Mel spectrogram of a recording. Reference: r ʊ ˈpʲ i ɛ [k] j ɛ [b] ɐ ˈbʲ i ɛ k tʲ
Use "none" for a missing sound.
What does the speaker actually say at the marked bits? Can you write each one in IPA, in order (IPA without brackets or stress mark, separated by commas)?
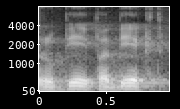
none, p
